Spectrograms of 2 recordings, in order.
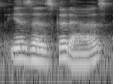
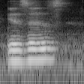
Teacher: But in many fluent speaking opportunities, when we say as, we use more of an vowel or even almost a schwa vowel. It's not a clear vowel. It's very reduced.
